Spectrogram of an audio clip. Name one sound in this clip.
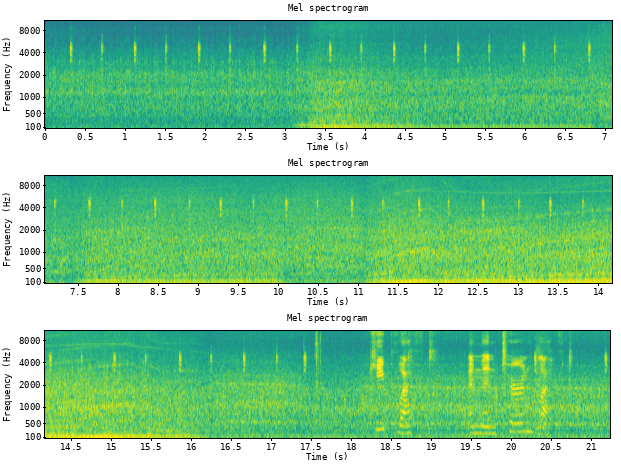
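A truck engine rumbles and revs up and down in waves.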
